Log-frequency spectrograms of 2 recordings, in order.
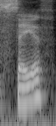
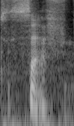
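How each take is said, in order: First: The word does not rhyme with 'said'. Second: The word rhymes with 'said', ending in th. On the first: The speaker calls it wrong. "most people pronounce that word" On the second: The speaker calls it right. "just like the word said, but with a T H instead of a D"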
